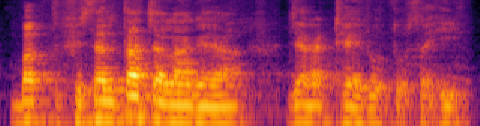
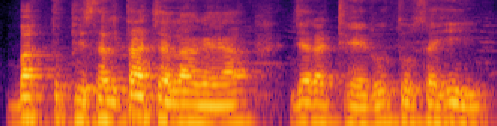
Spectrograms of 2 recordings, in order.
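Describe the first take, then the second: No difference in how they are said.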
